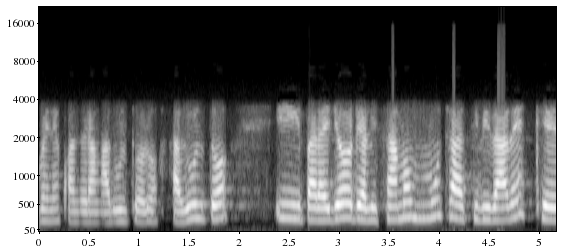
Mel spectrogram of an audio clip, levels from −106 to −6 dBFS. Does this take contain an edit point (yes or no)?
yes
